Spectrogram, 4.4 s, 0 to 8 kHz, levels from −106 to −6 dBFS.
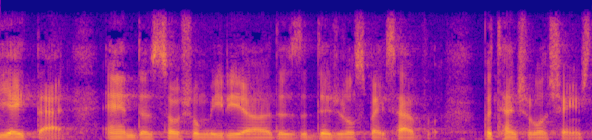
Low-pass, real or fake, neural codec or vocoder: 7.2 kHz; real; none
